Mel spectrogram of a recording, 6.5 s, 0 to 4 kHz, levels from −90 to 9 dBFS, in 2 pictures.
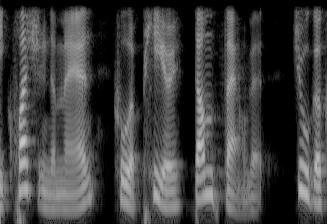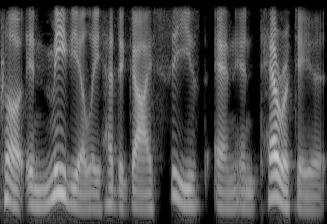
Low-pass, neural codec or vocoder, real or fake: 3.6 kHz; codec, 24 kHz, 0.9 kbps, WavTokenizer, small release; fake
